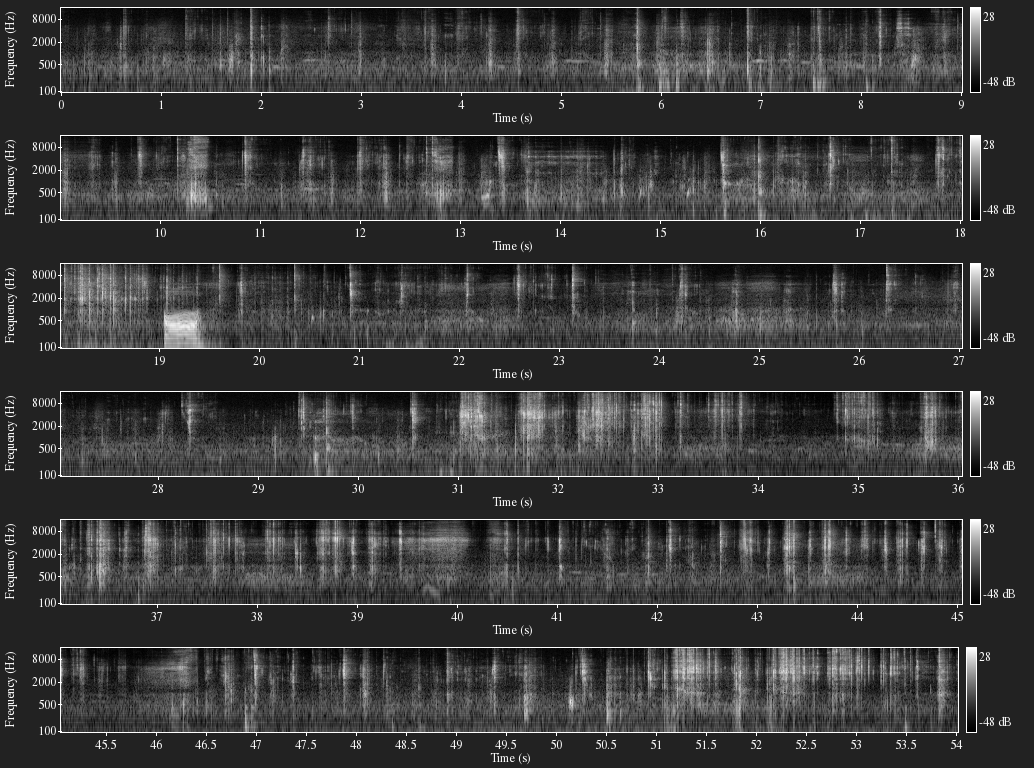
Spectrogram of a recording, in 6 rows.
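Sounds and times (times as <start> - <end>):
crunching crispy skin: 0.0 - 54.0
quiet chewing: 0.0 - 54.0.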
